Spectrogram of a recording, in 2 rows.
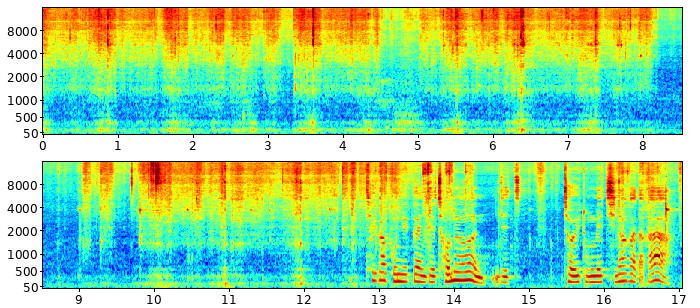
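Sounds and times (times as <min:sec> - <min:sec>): beans rattling in a glass bowl: 0:00.0 - 0:08.3, 0:09.0 - 0:14.3.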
